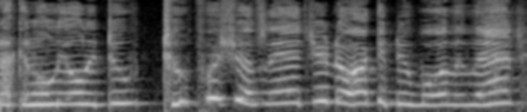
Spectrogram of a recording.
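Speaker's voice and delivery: high-pitched tearful whine, re-enacted; mock crying. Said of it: "You sound like you're crying".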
